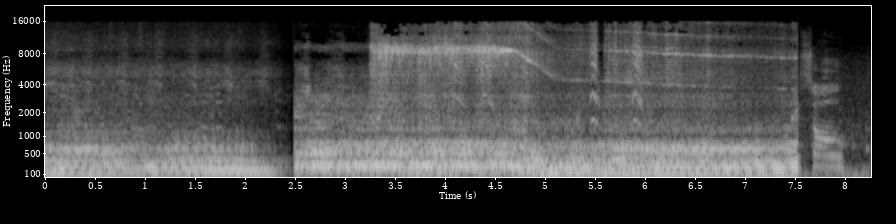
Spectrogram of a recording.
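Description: Two supercharged Sea-Doo jet skis running flat out side by side, their engine pitch sliding down as they pass. A cut about two and a half seconds in gives way to a steady high-speed run, which stops suddenly near the end, where a man's voice begins.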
